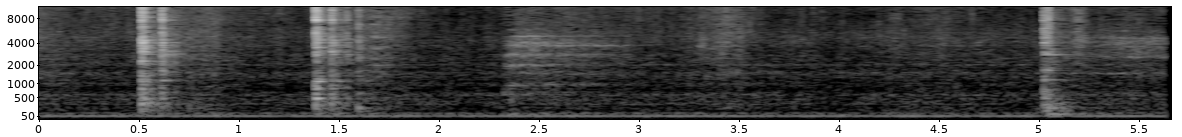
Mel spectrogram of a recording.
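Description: Spoon stirring potatoes frying in a pan for a breakfast pizza pie, a few sharp scraping strokes over a quiet, steady sizzle, no talking.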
